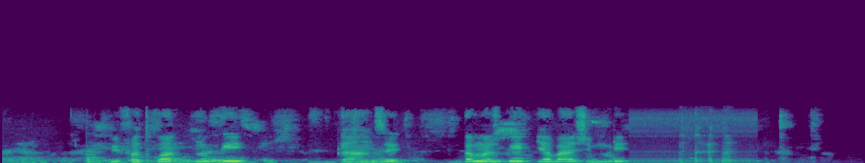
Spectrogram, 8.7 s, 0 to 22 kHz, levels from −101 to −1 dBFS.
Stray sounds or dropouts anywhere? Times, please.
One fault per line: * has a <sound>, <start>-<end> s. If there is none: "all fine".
* has a cough, 6.8-7.4 s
